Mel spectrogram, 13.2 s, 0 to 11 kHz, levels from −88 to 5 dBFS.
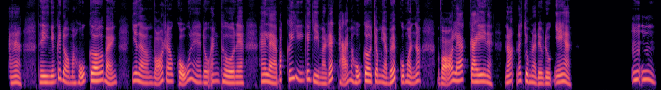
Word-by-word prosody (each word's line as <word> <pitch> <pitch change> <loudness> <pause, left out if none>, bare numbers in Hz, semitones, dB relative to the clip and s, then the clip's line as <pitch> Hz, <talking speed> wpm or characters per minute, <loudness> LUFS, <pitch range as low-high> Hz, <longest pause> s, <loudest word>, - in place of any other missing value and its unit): À, 190 0 -2 0.3
thì 195 -1 +4
những 200 +1 0
cái 315 - -1
đồ 215 -7 +1
mà 185 0 -6
hữu 185 +2 +1
cơ 240 0 +6
á 265 - +3
bạn, 195 -7 0 0.3
như 250 +1 +1
là 195 -7 0
vỏ 170 -1 -1
rau 230 -2 0
củ 230 +4 +1
nè, 235 -10 -4
đồ 190 -1 -2
ăn 230 +3 -7
thừa 195 -4 +3
nè, 190 0 0 0.3
hay 225 0 0
là 190 -5 +3
bất 260 +4 -4
cứ 305 +2 +1
những 260 -5 -5
cái 290 +1 -1
gì 220 -6 -1
mà 170 -2 -3
rác 260 - +1
thải - - -1
hữu 210 -6 0
cơ 235 -2 +4
trong 215 -1 -2
nhà 185 -4 -2
bếp 195 +5 +2
của 200 - 0
mình 200 -3 -2
á, 240 +3 -2 0.3
vỏ - - +3
lá 250 +1 +3
cây 220 0 +4
nè, 195 -3 -1 0.3
đó, 205 +5 -1
nói 240 +2 -5
chung 235 -3 0
là 195 - -1
đều 170 -1 -1
được 170 -2 -2
nha. 205 -2 +1 1.2
Ừm, 275 +2 -1
ừm. 280 -5 -2
215 Hz, 230 wpm, -23 LUFS, 190-245 Hz, 1.2 s, cơ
